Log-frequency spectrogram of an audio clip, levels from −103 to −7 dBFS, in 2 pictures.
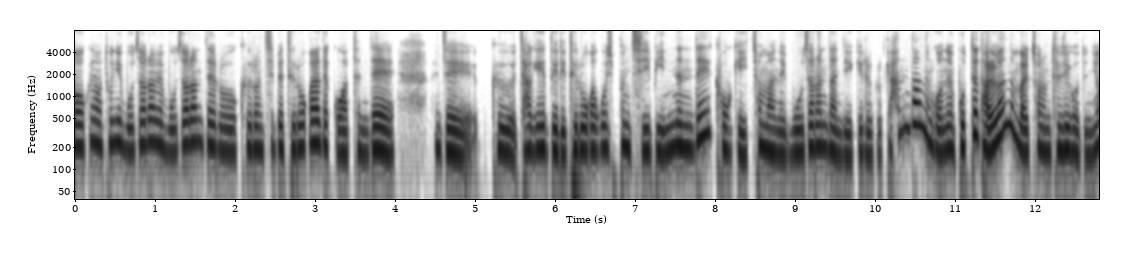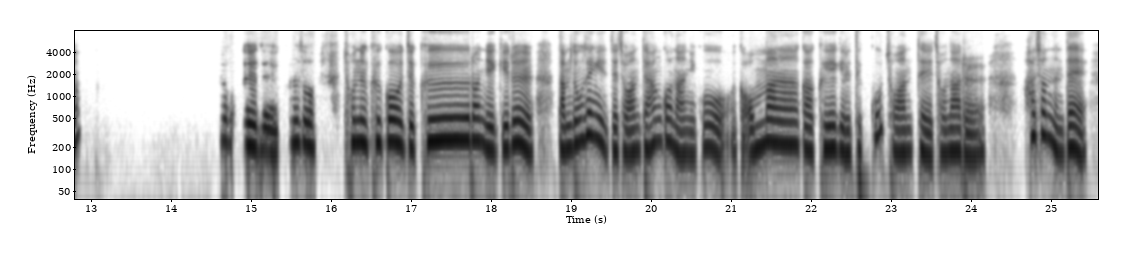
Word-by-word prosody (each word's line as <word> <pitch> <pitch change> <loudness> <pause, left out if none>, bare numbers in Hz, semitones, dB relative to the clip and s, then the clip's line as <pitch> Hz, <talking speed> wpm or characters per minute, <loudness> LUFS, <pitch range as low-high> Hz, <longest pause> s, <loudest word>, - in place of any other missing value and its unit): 그냥 230 -3 -2
돈이 230 +1 -1
모자라면 220 +3 -1
모자란 225 +7 -1
대로 190 -5 -2
그런 195 -2 -3
집에 200 +2 -3
들어가야 200 +4 +1
될 215 -2 -1
것 175 -2 -8
같은데 170 +1 0 0.5
이제 175 -5 +1 0.2
그 175 -5 0
자기들이 180 -2 0
들어가고 185 +2 0
싶은 200 +1 -2
집이 180 0 -3
있는데 205 - +2
거기에 175 -4 -3
20,000,000 185 +1 -1
원이 165 -1 -2
모자란다는 175 +1 -1
얘기를 155 +1 -4
그렇게 155 0 -11
한다는 360 - 0
거는 185 0 0
보태달라는 255 - +4
말처럼 180 -1 0
들리거든요. 180 - -1 1.8
그래서 245 -1 -4
네네, 185 -5 +4
그래서 230 -2 +2 0.4
저는 235 -1 +2
그거 235 +1 +3
이제 200 -2 0
그런 255 0 +5
얘기를 195 +2 +2 0.3
남동생이 235 +8 +1
이제 185 -3 -2
저한테 180 +2 -2
한 225 +5 -1
건 245 -4 -1
아니고 165 +2 -3
그니까 - - -7
엄마가 220 +1 +2
그 195 - -1
얘기를 190 -3 +2
듣고 280 - -5
저한테 175 - -2
전화를 170 -2 -2 0.5
하셨는데 200 - 0
195 Hz, 310 characters per minute, -23 LUFS, 175-225 Hz, 1.8 s, 그런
